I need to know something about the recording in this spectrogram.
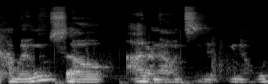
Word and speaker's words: Hamoen: Hey, It's a Dutch last name and it's like Moen, like the faucet, but I've always said Hamoon.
